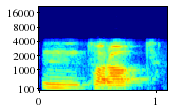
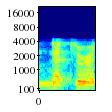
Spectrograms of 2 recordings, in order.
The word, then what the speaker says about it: Ntoro: wisdom, we attune to the Ntoro and Ntorot, mispronounced Netter and Netert, but the Ntoro and Ntorot, the male and female deities of divine wisdom, Tehuti and Seshat.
